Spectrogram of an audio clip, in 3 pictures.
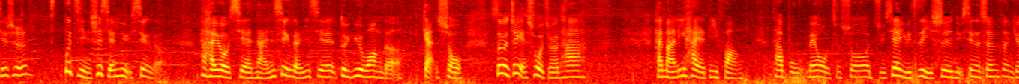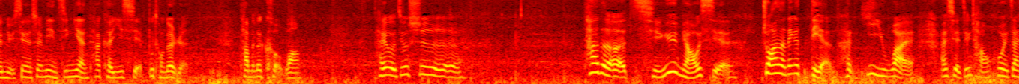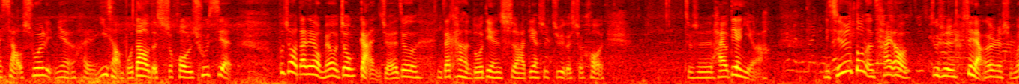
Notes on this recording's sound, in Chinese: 这是一期户外录音的节目～～你们喜欢我一边散步一边聊吗？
